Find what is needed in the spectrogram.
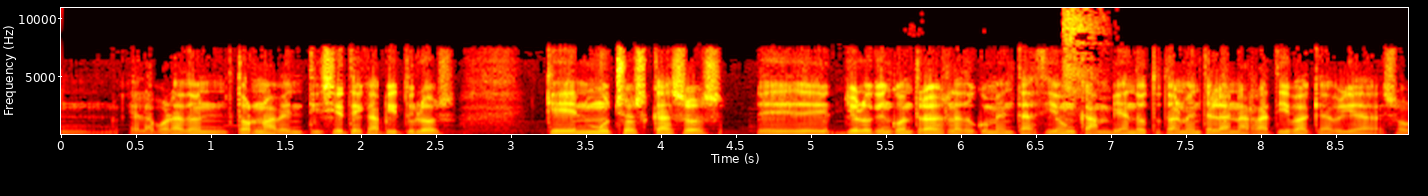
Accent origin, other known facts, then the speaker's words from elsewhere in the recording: Spain; siendo español, ya estamos acostumbrados a que nos mortifiquen y a que nos crucifiquen por todas partes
